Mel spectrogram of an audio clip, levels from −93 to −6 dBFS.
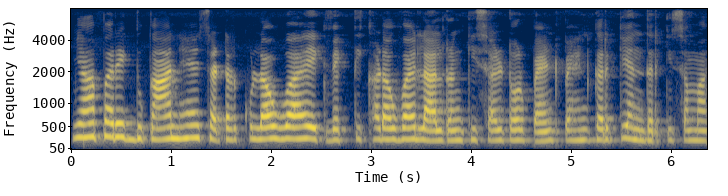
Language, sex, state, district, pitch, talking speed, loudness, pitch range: Hindi, female, Uttar Pradesh, Varanasi, 230 Hz, 245 wpm, -18 LUFS, 220-245 Hz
